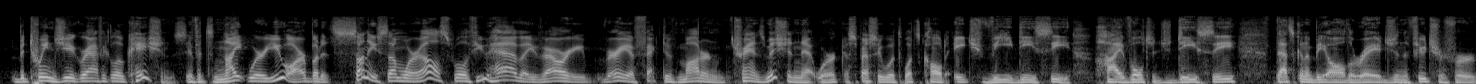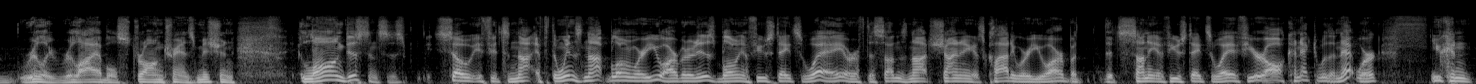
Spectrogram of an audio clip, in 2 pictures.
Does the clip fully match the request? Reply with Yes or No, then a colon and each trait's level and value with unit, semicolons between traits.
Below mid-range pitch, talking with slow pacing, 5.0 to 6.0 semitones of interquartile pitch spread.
No: low, 130 Hz; average, 195 wpm; wide, 5.5 semitones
